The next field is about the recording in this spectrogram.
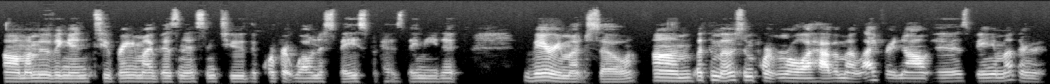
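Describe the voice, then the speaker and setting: A woman in her thirties co-hosts a podcast in a casual, heartfelt chat, with a notably low voice. She speaks in a soulful, emphatic way. The recording is dry and slightly dull. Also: steady tone, fairly quick, a bit bright, no echo. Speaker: podcast co-host.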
